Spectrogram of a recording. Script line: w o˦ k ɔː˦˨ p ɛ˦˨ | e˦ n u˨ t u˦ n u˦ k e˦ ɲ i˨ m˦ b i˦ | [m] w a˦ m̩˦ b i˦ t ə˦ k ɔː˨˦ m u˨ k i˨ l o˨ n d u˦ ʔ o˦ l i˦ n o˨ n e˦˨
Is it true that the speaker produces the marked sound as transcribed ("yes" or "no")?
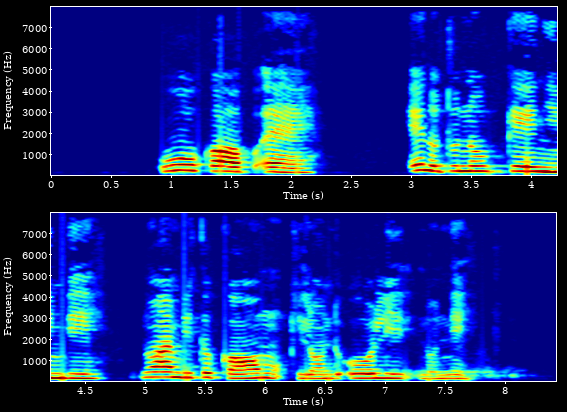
no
